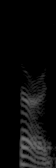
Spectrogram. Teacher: A pronúncia de terceiro em inglês é third. TH, língua entre os dentes, produzindo um som de S. Third. Se você não pronunciar esse TH, pronunciar como um T só, aí vai soar como third.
